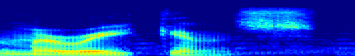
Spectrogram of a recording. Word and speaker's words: Meriken: So, who were the Merikens? Meriken comes from the word American, right? Meriken comes from American, often pronounced about the initial A.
